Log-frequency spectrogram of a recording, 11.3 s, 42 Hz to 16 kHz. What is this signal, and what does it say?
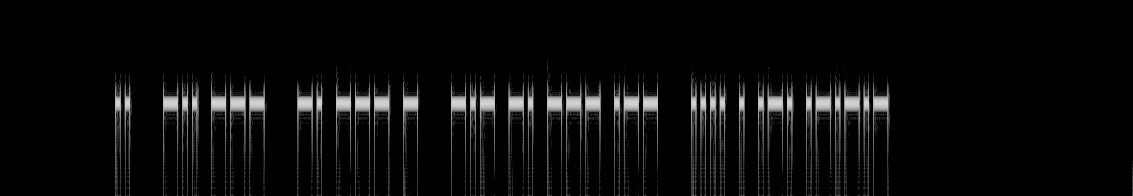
Morse code, heard as a keyed tone, about 25 wpm, 700 Hz. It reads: I DO NOT KNOW HER.
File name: practice / 25wpm / Sentences with 4-Word Phrases - 25wpm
